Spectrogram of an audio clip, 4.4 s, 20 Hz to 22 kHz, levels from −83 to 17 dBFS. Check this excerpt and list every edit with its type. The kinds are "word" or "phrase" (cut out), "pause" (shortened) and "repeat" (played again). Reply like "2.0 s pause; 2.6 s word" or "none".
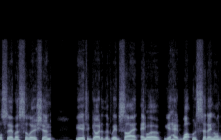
1.7 s word; 2.2 s word; 2.9 s word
